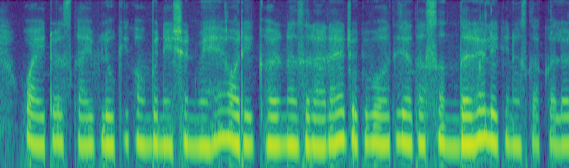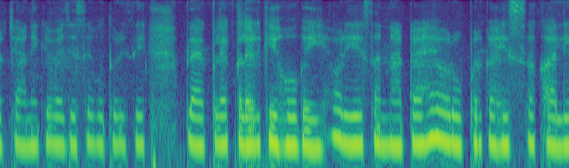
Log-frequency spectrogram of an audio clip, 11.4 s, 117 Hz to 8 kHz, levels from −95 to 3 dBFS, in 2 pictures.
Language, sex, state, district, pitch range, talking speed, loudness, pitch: Hindi, female, Uttar Pradesh, Hamirpur, 210-225 Hz, 265 wpm, -17 LUFS, 215 Hz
